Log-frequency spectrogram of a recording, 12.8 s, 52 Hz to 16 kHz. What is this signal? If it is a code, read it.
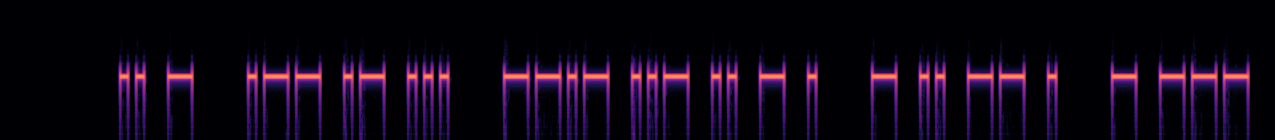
Morse code, heard as a keyed tone, about 16 wpm, 700 Hz. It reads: IT WAS QUITE TIME TO
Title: Sentences from Top 1000 Words - Review Part 1 - 15wpm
